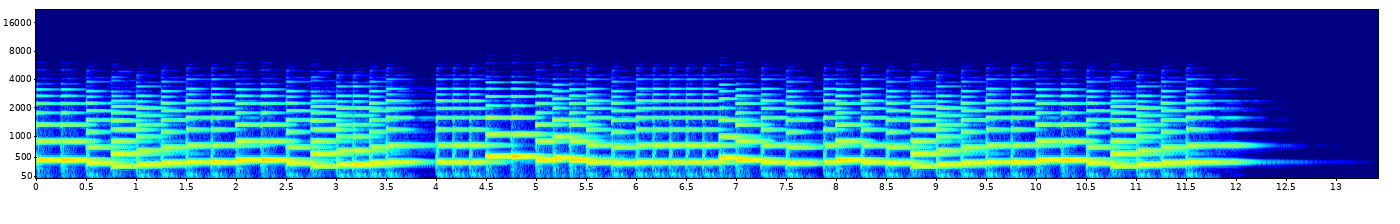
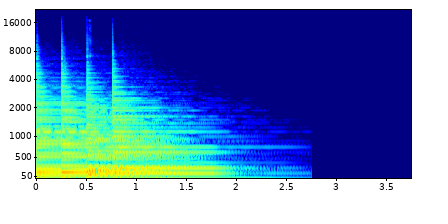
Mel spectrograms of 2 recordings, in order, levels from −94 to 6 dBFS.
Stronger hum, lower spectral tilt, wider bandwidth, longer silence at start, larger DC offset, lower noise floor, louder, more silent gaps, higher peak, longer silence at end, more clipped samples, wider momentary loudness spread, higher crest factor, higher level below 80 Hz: neither; about the same, -6.5 dB/octave vs -7.5 dB/octave; second, 6 kHz vs 11 kHz; about the same, 0 s vs 0 s; neither; first, -84 dBFS vs -62 dBFS; second, -31 LUFS vs -28 LUFS; neither; second, -18 dBFS vs -12 dBFS; second, 1.25 s vs 1.75 s; neither; second, 5 LU vs 13 LU; second, 12 dB vs 18 dB; second, -68 dBFS vs -42 dBFS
